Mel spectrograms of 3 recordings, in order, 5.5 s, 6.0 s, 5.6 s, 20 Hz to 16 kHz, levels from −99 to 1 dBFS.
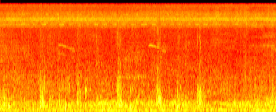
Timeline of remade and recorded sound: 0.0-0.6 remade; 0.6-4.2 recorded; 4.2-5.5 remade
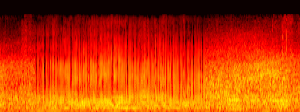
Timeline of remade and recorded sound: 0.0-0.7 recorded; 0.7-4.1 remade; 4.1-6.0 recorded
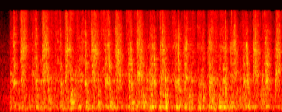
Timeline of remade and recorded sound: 0.0-1.6 recorded; 1.6-2.6 remade; 2.6-5.6 recorded

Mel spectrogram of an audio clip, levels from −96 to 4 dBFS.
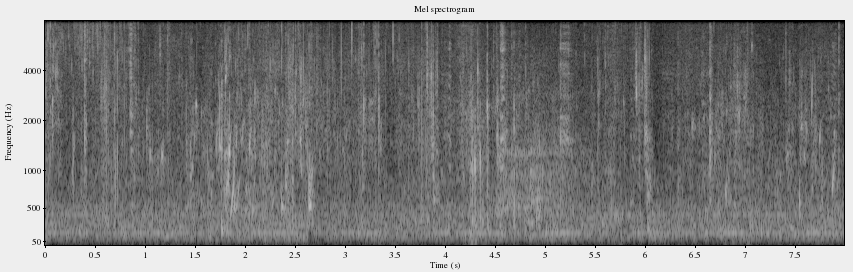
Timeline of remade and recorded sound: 0.0-2.8 recorded; 2.8-4.7 remade; 4.7-8.0 recorded

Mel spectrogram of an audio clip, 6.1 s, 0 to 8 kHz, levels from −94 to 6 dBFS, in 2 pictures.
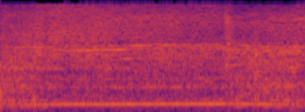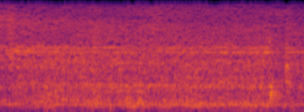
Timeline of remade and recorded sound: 0.0-6.1 recorded

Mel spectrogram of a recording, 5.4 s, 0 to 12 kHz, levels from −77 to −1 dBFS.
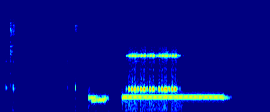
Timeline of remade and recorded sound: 0.0-1.9 recorded; 1.9-2.4 remade; 2.4-5.4 recorded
